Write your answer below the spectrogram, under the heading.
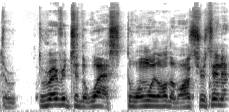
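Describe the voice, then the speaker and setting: A man puts on a raspy character voice, fairly high in pitch, and talks very fast. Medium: actual play. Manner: simple, speaks of himself in third person.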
